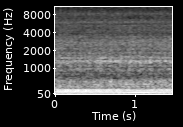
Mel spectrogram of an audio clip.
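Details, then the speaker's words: 2002 Saab 9-3 SE 2.0t LPT warm idle: steady low rhythm with a faint puffing tick at firing pace; slight exhaust leak from a failed flange, middle muffler and pipes to be replaced. "Has a slight exhaust leak, of course, you can hear, but that's going to be fixed. You need a new the middle muffler with the pipes because of one of the flanges are gone."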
